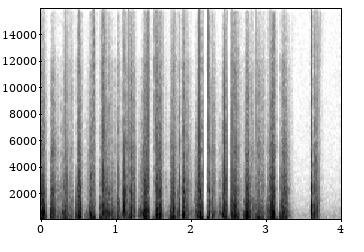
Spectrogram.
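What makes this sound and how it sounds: A bamboo ear-pick tip rapidly scratches and pokes the felt face of a small metal electret microphone capsule held in fingertips. The result is a fast, uneven run of loud, close, broadband scratching bursts, then silence and two more short scrapes.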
